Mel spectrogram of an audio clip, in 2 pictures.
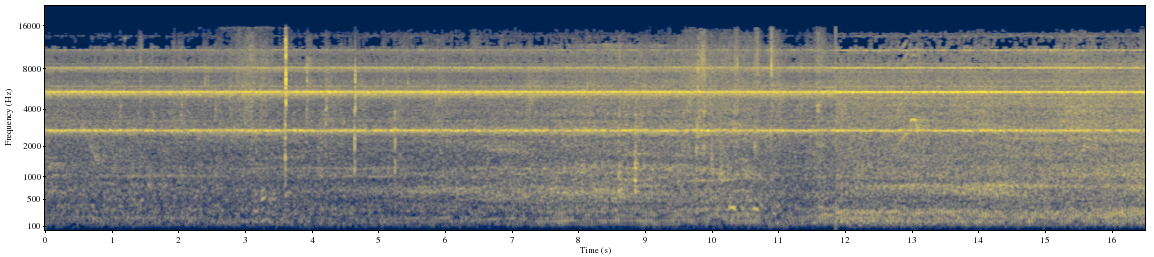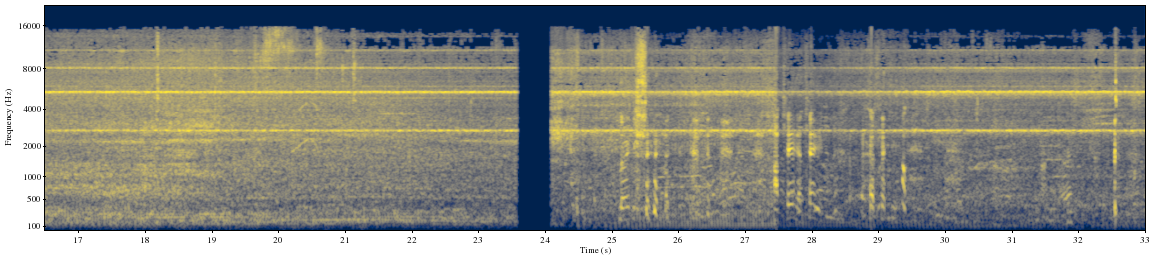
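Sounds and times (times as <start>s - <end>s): steady high-pitched whine: 0.0s - 33.0s.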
